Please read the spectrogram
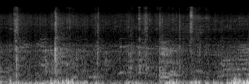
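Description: Wind buffeting the microphone in a low rumble, with three sharp knocks and a brief distant voice.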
